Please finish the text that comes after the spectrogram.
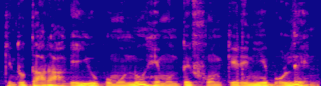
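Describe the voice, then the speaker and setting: A man's voice: a bass voice, lively intonation, fairly quick, dark tone, a little hiss or hum. A man narrating a scripted crime audio story in a dramatic storytelling style.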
